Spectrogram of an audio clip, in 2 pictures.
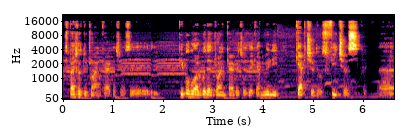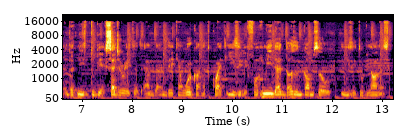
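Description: Gravelly, low-voiced man, relaxed. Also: moderate pace, soft background music. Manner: relaxed, self-deprecating, many fillers and restarts. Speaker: artist and channel host. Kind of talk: casual voice-over commentary on a drawing process.

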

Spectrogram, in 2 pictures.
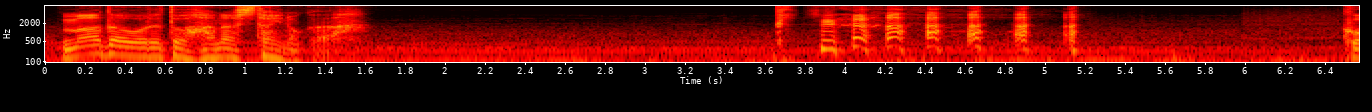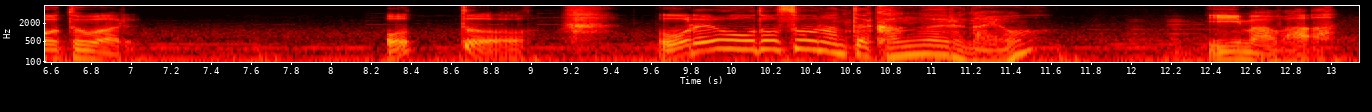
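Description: An actor playing a taunting, playful and menacing young male villain in a video game, with a theatrical, teasing, drawn-out delivery. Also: medium pitch, fairly bright tone, exaggerated voice. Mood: teasing, smug.

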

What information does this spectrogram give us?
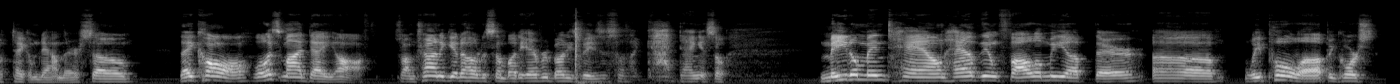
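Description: A middle-aged man with an American accent telling a personal story casually, in a folksy, animated way and acting out dialogue. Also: a little high. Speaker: storyteller, former law enforcement officer. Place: small wood-paneled room indoors, seated on a couch.

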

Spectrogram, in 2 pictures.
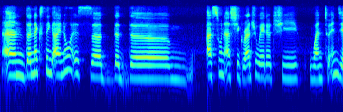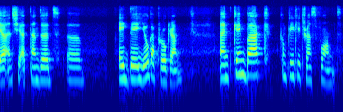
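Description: A woman's voice: medium pitch, takes it slowly, lo-fi sound. A woman in her thirties from Lebanon, with a Lebanese accent, telling her own story as an interview guest. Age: 30s.

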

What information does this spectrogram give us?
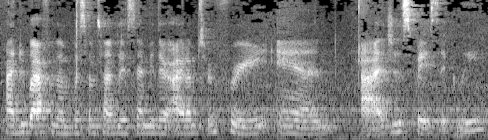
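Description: A woman's voice: on the low side, steady tone, brisk. Young woman in an echoey, noisy room. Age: 20s. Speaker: vlogger, salon client. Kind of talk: casual chat. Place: small room indoors. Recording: roomy echo, clearly noisy room.

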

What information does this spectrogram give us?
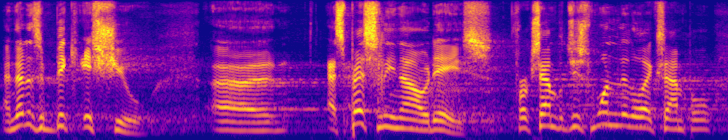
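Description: A Dutch-accented man in his forties speaks into a handheld mic on a small gallery stage, with a rather high voice for a man. He works his way through ideas with hesitations and tag questions. The room is echoey, with a long reverb tail. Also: a little fast, bright, forceful tone. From Netherlands. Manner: explains with many hesitations and tag questions, gestures a lot. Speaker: guest. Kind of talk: onstage talk show conversation.

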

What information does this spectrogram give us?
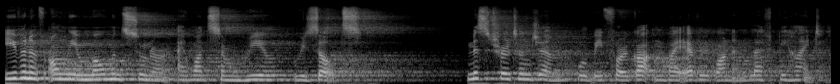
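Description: A woman's voice: medium pitch, steady tone, normal speed, close to an everyday voice. A woman voicing a proud, determined young gym leader in a manga dub, serious and dramatic. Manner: earnest, dramatic. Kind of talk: anime-style manga dub. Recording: echoey hall reverb under loud music.

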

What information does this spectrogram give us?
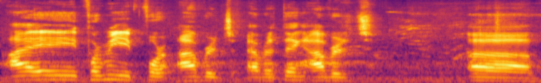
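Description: A man, giving blunt, expressive food verdicts in slightly broken English. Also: a little high, normal speed, slight background noise. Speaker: vlog co-host. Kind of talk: casual food review chat. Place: city streets at night. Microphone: handheld camera at arm's length.

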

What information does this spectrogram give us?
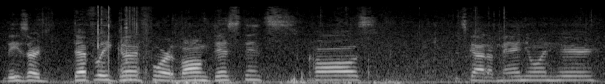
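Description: A man's voice: sits high, little pitch movement, unhurried. A man giving a casual product demonstration as he unboxes, recorded outdoors from a step or two away. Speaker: product reviewer. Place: outdoors, wooded yard. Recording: faint outdoor background noise.

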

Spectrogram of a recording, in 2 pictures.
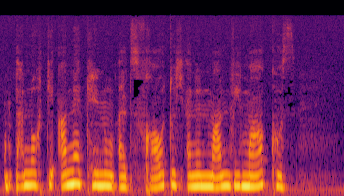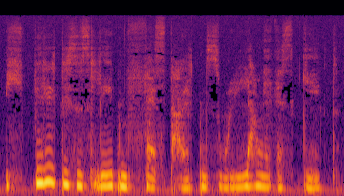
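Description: A woman playing a dreamy, rapturous young shopgirl in love in a stylised 1970s radio play, breathy and slow. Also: on the high side, fairly even intonation, dark tone, exaggerated voice. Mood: rapturous, hushed. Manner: breathy, slow, self-narrating. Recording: dull vintage radio-play recording.

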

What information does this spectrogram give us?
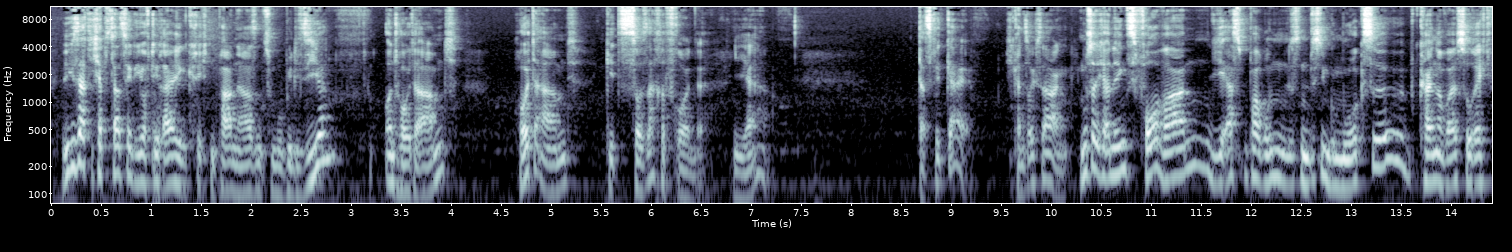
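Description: A man in his thirties hosting a casual gaming video from a home desk, animated and jokey, swearing when flustered. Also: mid-range voice. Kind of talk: casual gaming chat with friends.

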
